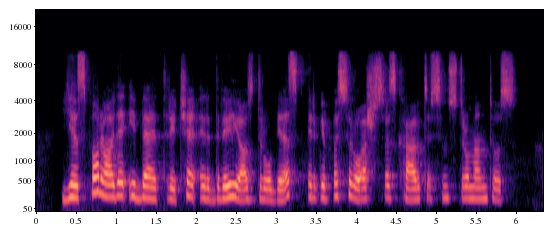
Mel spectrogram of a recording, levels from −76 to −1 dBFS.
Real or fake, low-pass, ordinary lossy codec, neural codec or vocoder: fake; 9.9 kHz; AAC, 64 kbps; codec, 16 kHz in and 24 kHz out, 0.6 kbps, FocalCodec, streaming, 4096 codes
